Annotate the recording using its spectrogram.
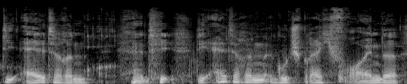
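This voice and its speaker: Deep-voiced man, mock-solemn banter. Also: slow, husky. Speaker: podcast co-host. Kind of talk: casual podcast banter. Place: at home on a sofa. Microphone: studio microphone up close.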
